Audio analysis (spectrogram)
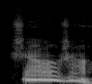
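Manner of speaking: high-pitched witch musing to herself; lightly voiced witch, thinking it over; muttering witch. A narrator's reading. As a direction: ponder aloud in a high witch voice. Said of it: "prevelde de heks".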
